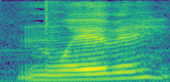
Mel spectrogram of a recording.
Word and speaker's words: nueve: vibe so siete ocho nueve and you see how Nueve is not Nueve it's nueve which I kind of make myself say it with a B but like a soft B but if you if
